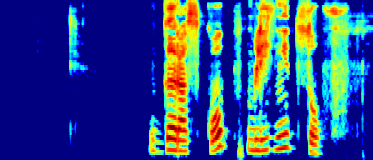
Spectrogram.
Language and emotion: Russian, positive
